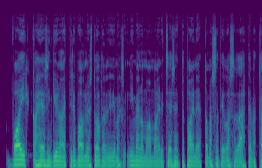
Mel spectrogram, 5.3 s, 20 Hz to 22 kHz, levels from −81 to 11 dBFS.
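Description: No technical faults can be heard in this recording.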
